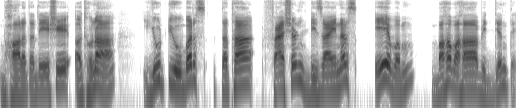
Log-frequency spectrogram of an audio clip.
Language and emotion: Sanskrit, neutral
